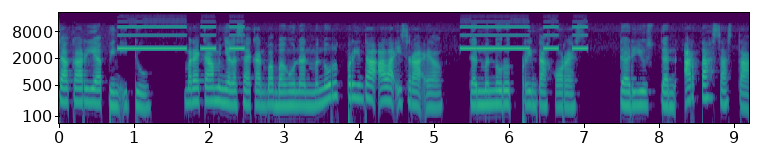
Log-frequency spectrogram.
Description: Beep code, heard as a piezo beeper, played twice, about 3400 Hz, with speech in Indonesian. 1 long, 2 short. In Award, IBM and AMI BIOS tables: video adapter failure.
